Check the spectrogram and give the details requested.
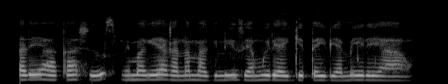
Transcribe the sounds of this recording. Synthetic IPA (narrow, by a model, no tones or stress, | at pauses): alejakaʃusnimaɣejakanamaɡiniziamwiɾejaiɡetaiðjameɾejawo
